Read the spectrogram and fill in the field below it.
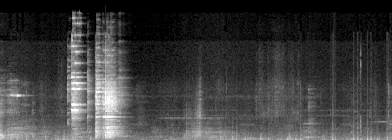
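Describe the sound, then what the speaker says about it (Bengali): A metal wok being set back down on a gas stove while cooking coconut sweets, giving a cluster of sharp metallic clinks and clatters near the start, then quiet faint kitchen rustling. "এবার তিলগুলো কড়াই থেকে নামিয়ে নিলাম আবার গ্যাসের উপরে কড়াইটা বসিয়ে দিলাম"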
